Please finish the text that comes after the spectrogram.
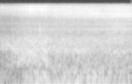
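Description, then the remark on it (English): A voice imitates ocean waves with a steady, breathy hiss, a soft continuous shushing that holds at an even level for under two seconds, with no talking. “That's the sound of the ocean.”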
